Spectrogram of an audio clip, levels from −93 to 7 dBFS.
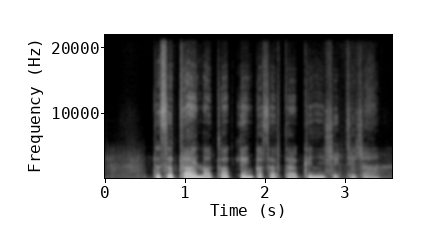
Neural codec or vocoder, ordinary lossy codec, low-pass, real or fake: codec, 44.1 kHz, 3.4 kbps, Pupu-Codec; none; none; fake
